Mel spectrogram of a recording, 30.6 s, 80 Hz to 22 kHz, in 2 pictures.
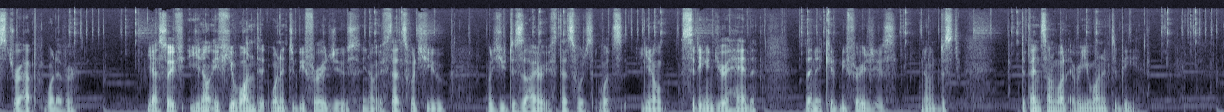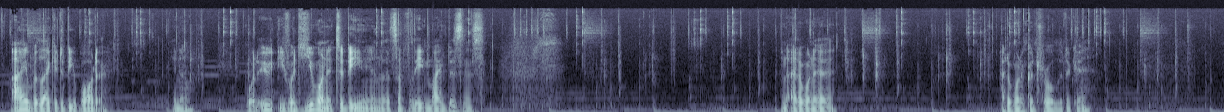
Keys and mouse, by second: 0.1 shift+middle click, 0.3 middle click, 0.8 click, 1.1 g, 1.8 shift+middle click, 2.0 middle click, 2.3 shift+middle click, 3.0 shift+middle click, 3.2 middle click, 3.9 shift+middle click, 4.1 middle click, 4.6 click, 4.9 shift+click, 5.2 middle click, 5.3 middle click, 5.8 g, 6.9 click, 7.2 middle click, 7.6 g, 8.4 middle click, 9.0 middle click, 9.3 middle click, 9.5 middle click, 10.0 click, 10.3 click, 10.5 middle click, 10.7 g, 11.4 middle click, 11.6 middle click, 12.6 click, 12.8 middle click, 13.1 g, 13.8 shift+middle click, 14.0 middle click, 14.5 click, 15.1 middle click, 15.4 g, 16.5 middle click, 17.0 click, 17.2 middle click, 17.5 g, 18.3 middle click, 18.8 shift+middle click, 19.4 shift+middle click, 19.5 middle click, 20.0 click, 20.2 shift+middle click, 20.3 middle click, 20.7 g, 21.4 middle click, 21.7 middle click, 21.9 middle click, 22.5 click, 22.7 middle click, 22.9 middle click, 23.4 g, 24.3 click, 24.6 middle click, 26.0 shift+2, 26.5 click, 26.7 middle click, 27.4 g, 27.5 r, 28.1 middle click, 28.5 g, 29.2 middle click, 29.6 shift+middle click, 29.8 middle click.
